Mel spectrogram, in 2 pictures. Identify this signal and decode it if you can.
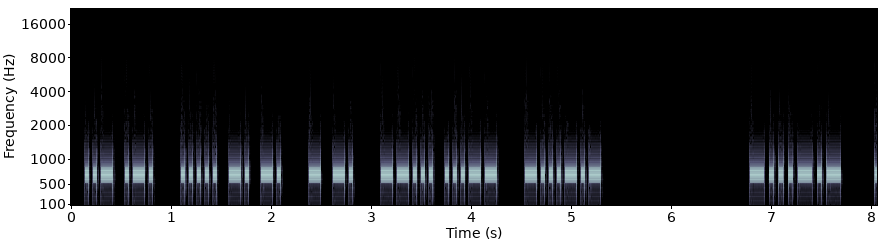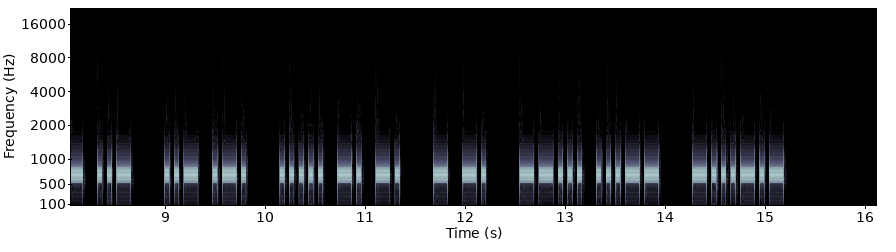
Morse code, heard as a keyed tone, about 30 wpm, 700 Hz. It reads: UR 5NN TN 73 <BK> <BK> TU UR 5NN TN 73 <BK>
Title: Speed-Racing Common QSO Phrases - 25wpm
